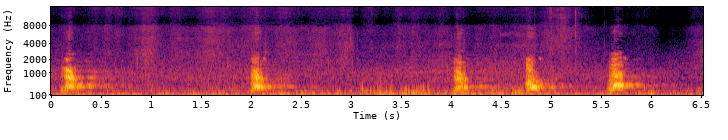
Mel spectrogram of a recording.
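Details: Boerboels, three South African mastiffs at play; five deep, short barks, roughly one every second or two, each a sharp burst with a low ringing tail, over a rumbling background.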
